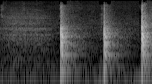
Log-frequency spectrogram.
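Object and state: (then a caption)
Flexible coated board toy figure. An assembled ogre toy figure, built from flexible board material with a water-based coating, is shaken and gives three short, dry, clacking knocks with a bright, woody tone that dies away almost at once. The figure stays together.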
